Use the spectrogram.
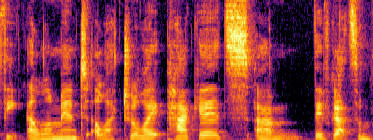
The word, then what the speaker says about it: LMNT: I also really like the Element electrolyte packets. They've got some fun summer flavors right now. I am not an affiliate, by the way, of either Polar or Element.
